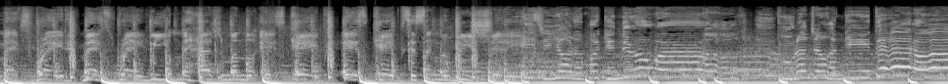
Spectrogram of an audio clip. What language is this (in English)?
Korean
